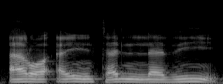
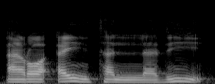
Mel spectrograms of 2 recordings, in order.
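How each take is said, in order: First: ارأیت الذی again very slow with ذی stretched long; teacher repeats ارأیت الذی for students; slow recitation repeated. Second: ارأیت الذی drawn out slowly, the ی of الذی stretched long; teacher models ارأیت الذی slowly; slow recitation. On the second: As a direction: recite ارأیت الذی at half speed, lengthening ذی. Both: Shown as a demonstration.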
